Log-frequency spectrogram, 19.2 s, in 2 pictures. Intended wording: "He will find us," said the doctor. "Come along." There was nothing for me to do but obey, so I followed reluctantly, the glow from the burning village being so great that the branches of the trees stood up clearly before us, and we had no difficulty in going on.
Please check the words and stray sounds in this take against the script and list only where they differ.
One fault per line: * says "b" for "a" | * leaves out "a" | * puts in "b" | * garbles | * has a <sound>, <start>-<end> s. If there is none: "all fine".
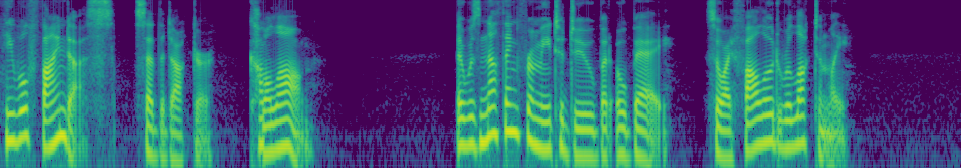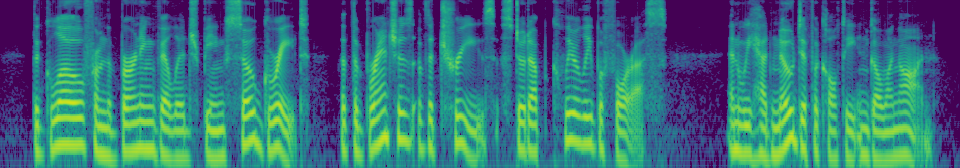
all fine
